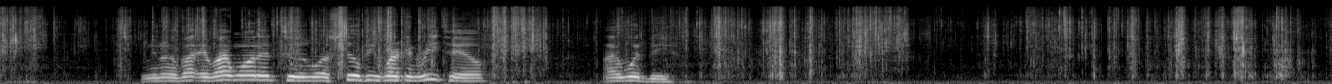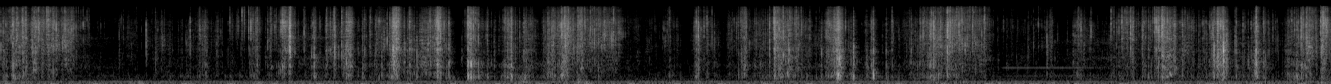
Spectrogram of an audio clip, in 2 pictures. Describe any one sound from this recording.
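Foil wrappers crinkle and tear as packs are ripped open.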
